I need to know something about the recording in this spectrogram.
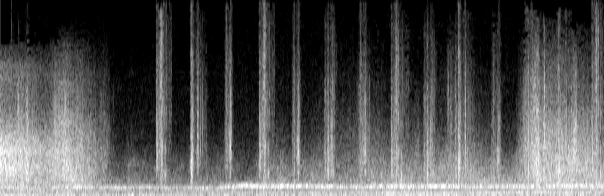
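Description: Wind howls steadily through a sandstorm.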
